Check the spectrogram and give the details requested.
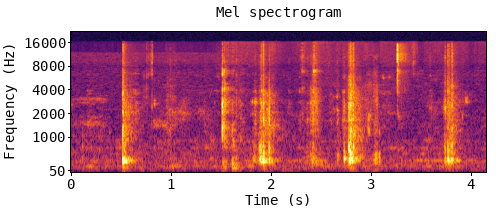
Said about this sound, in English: I was chewing on ice. Sorry.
